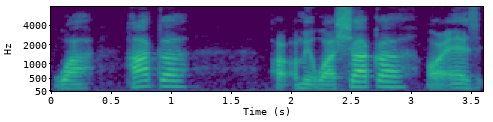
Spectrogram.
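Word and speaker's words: Oaxaca: as I mentioned before the O and the Spanish cicis represent the W sound so the word Osaka should be pronounced wahaka I mean wasaka are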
